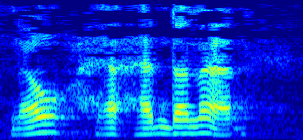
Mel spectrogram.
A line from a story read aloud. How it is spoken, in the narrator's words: The father quietly said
